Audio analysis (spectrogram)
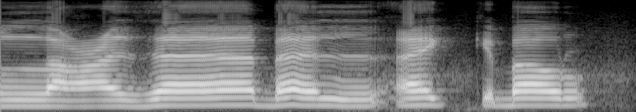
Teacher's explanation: اکبر را ساکن ہوگا تو پر پڑھا جائے گا اس زبر کی وجہ سے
